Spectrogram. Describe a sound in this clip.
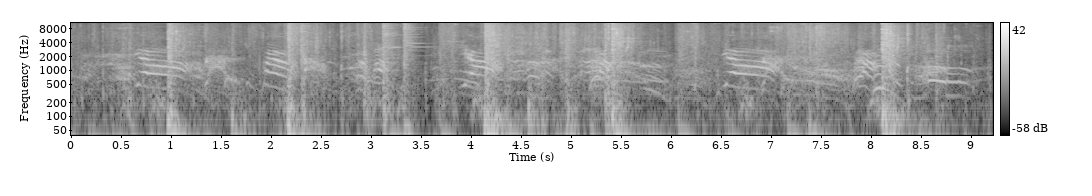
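Steel weapons clash and strike with sharp, heavy blows.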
